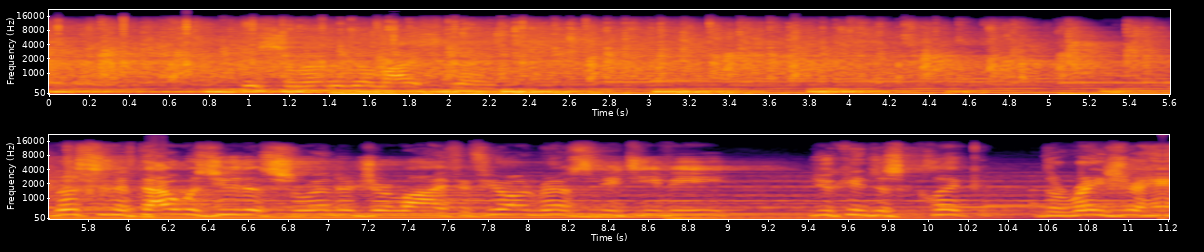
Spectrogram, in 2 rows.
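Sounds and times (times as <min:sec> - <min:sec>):
audience clapping: 0:00.0 - 0:06.6
sustained low musical tones: 0:00.0 - 0:11.1
speech: 0:01.0 - 0:02.5, 0:05.6 - 0:11.1.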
